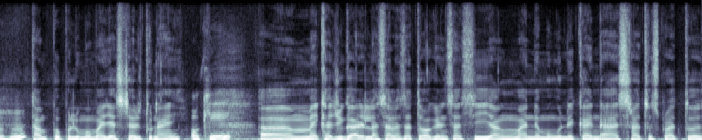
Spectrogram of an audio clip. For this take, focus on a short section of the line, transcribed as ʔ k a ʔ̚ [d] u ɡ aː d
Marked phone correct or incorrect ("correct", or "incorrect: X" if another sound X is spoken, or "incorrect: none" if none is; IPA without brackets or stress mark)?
incorrect: d͡ʒ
